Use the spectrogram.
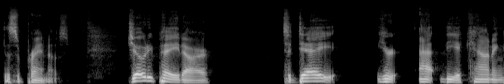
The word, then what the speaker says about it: Padar: it right do you correct people if they pronounce it wrong I don't but it's easy because it's pedar like radar there you go yeah I know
